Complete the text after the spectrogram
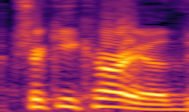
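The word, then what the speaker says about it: Tchéky Karyo: Yeah, so this movie saw, as Mike mentioned, this movie saw a return of, how did you say his name? Check Icario? – Yeah, Check Icario, the French guy who's the tough French guy in all the 90s movies where Jean Reno isn't the tough French guy.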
